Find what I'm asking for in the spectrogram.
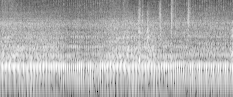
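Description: Honda Zoomer scooter engine running steadily close by with a rhythmic idle pulse, followed by a few sharp revs near the end.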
